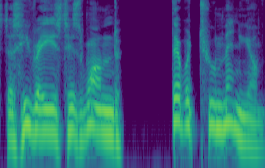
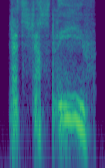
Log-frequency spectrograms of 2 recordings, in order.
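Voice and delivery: soft, higher-pitched urgent whisper; 9 semitones higher, 6 dB quieter than usual. A narrator's reading. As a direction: whisper it urgently to your friends. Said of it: "Hermione whispered".

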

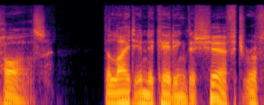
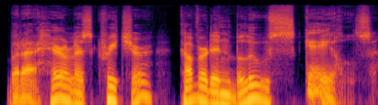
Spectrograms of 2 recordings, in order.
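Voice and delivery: plain reading voice

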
